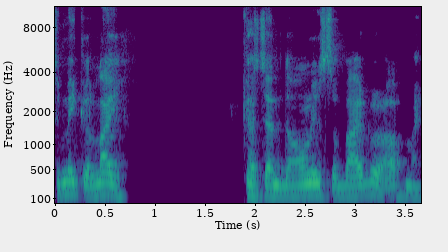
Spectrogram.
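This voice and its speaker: In a Southeast Asian accent, a man talks at a medium pitch with monotone, flat intonation. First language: Hmong. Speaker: community presenter. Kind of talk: personal testimony.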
